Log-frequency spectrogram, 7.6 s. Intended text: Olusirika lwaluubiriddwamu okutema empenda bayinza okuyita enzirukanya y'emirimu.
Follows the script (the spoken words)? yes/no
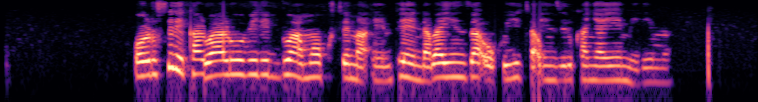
yes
